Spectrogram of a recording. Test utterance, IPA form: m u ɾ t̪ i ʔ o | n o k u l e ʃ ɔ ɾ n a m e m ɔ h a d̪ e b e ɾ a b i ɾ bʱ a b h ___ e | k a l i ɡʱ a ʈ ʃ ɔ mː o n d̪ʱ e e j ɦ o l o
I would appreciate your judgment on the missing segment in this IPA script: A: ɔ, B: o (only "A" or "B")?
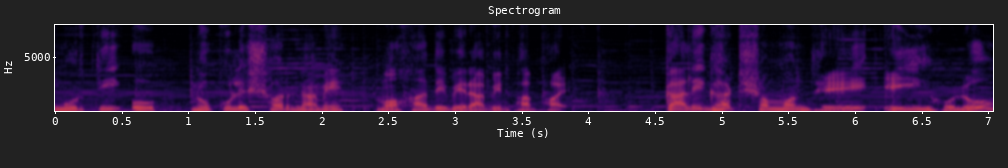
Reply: A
